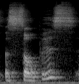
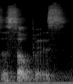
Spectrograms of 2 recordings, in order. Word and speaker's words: Asopus: the river god Sisyphus, or I think it's Asopus. I think it's pronounced Asopus.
